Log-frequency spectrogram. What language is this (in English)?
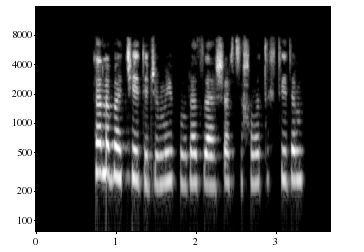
Pashto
